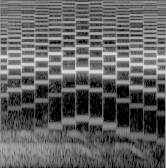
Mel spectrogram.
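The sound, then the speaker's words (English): A phone message alert chimes for an incoming "please call me" message: a rapid, even string of bright electronic beeps, with a few soft descending tones underneath. The alert is clear, and no one speaks. “Lo and behold, he sends a "please call me."”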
